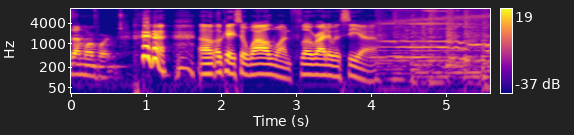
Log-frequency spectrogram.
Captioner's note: laughs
